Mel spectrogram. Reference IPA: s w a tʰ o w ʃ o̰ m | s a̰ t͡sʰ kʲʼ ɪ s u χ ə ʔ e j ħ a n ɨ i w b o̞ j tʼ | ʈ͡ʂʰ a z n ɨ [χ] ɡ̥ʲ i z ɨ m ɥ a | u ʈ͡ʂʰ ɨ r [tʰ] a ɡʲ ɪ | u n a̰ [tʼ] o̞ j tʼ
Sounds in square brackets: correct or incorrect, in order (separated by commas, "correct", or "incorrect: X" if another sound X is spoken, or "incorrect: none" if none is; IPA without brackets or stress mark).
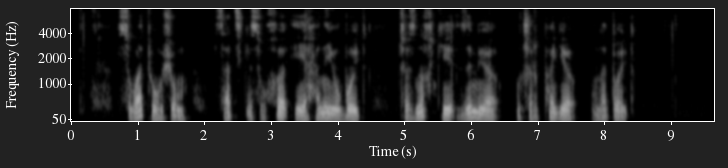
correct, incorrect: pʰ, correct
